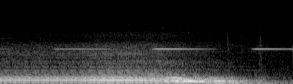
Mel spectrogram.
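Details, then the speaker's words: 2020/2021 Honda Accord on a lift, wheel spun with the engine running after a collision: deep droning growl fading as the wheel slows, loud when driving, possibly both sides; worn wheel bearing, spindle being replaced. "And well, we're gonna throw this in there, see if we can resolve this noise, because it sounds horrible when you drive it."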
